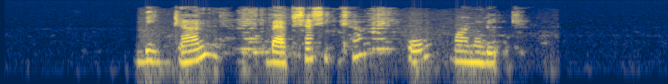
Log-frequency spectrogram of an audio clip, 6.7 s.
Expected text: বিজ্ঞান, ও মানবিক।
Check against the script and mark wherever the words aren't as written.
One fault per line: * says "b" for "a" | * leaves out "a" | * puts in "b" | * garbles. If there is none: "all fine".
* puts in "ব্যবসা শিক্ষা"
